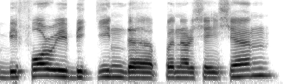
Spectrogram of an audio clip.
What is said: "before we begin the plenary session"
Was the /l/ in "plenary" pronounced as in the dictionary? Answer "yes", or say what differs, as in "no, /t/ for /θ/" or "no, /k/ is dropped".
no, /l/ is dropped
